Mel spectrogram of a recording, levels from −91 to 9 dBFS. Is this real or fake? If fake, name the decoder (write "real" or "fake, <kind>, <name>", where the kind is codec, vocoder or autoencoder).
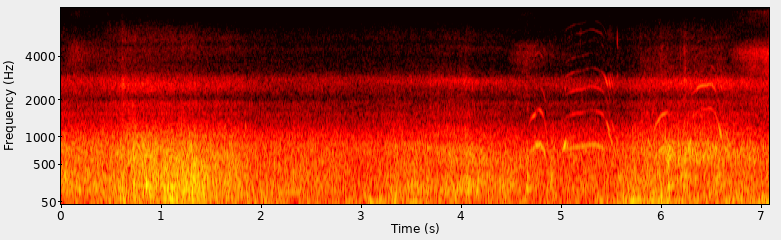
real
